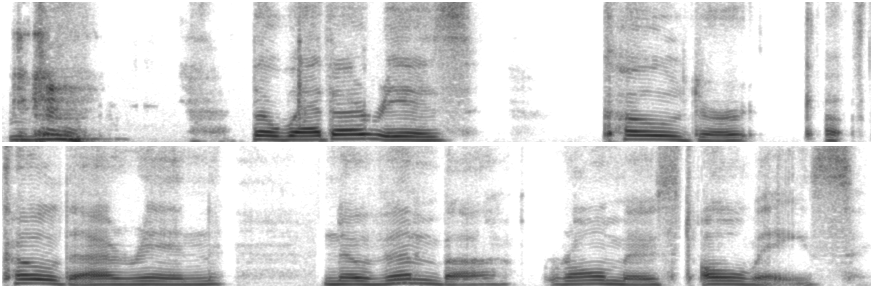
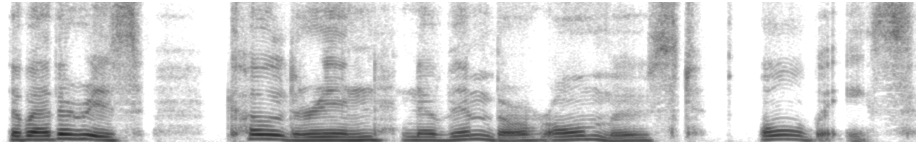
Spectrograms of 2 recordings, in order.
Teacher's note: get used to linking that R to the next vowel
